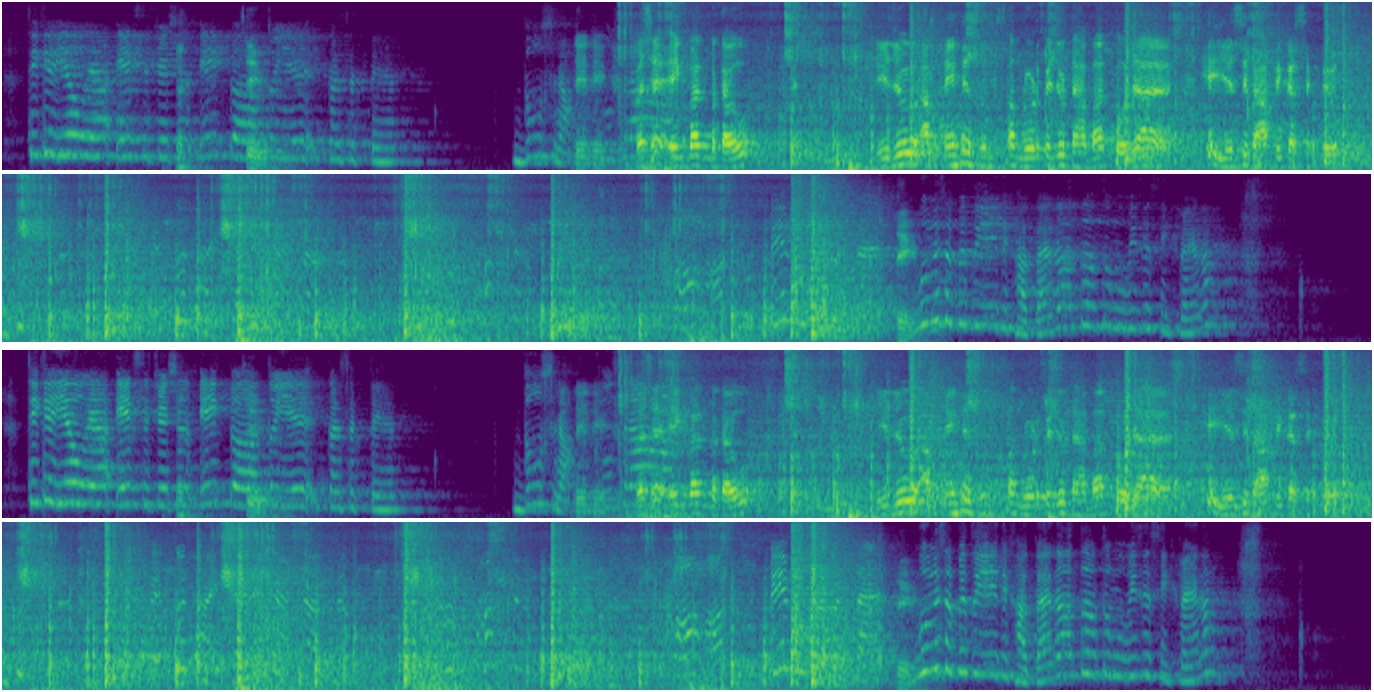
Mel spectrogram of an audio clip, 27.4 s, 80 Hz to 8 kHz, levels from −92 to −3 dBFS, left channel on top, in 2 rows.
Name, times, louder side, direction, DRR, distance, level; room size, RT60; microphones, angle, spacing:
voice 1, 0.3-4.0 5.1-6.9 8.0-8.5 14.3-14.6 14.9-26.3, right 4 dB, 75° right, 6 dB, 2.2 m, -36 dB
voice 2, 5.7-6.0 6.3-7.5 7.9-8.0 8.7-14.0 19.6-19.9 22.6-22.8, left 3 dB, 40° left, 9 dB, 1.3 m, -22 dB
sound 1, 6.1-21.8, equal, 10° left, 6.5 m, -33 dB
sound 2, 7.4-22.5, right 1 dB, 20° right, 3.0 m, -28 dB
26.0 x 24.0 x 9.5 m, 1.2 s
head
